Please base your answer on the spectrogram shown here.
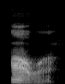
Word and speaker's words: hour: for you this british idea at the beginning hour hour and look at the american ip our r must be pronounced as i said british english is always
